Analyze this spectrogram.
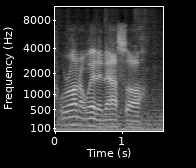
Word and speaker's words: Nassau: So, all right, we're on our way to Nassau. Notice I can actually pronounce that. I had to work on that. Nassau. I used to like, should I say Nassau? Nassau.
